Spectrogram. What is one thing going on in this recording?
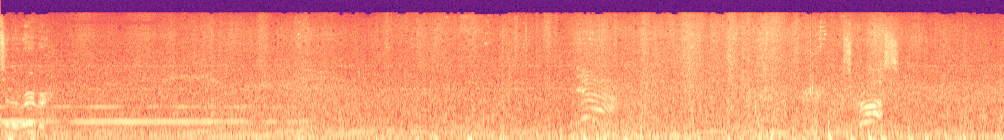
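Horse hooves crunch through deep snow.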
